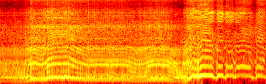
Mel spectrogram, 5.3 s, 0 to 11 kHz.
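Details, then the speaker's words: OPS Speedster Power .21 nitro engine being leaned for max power: shrill revs up and down, lazy off the bottom but singing cleanly at the top without lean bogging, so low-end response is poor. "she's revving you can hear that bottom acting like a prick but the top is good and it's not lean bogging"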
